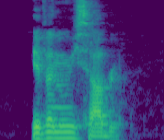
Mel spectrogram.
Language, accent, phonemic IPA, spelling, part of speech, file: French, France, /e.va.nwi.sabl/, évanouissable, adjective, LL-Q150 (fra)-évanouissable.wav
- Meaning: 1. Liable to faint 2. vanishingly small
